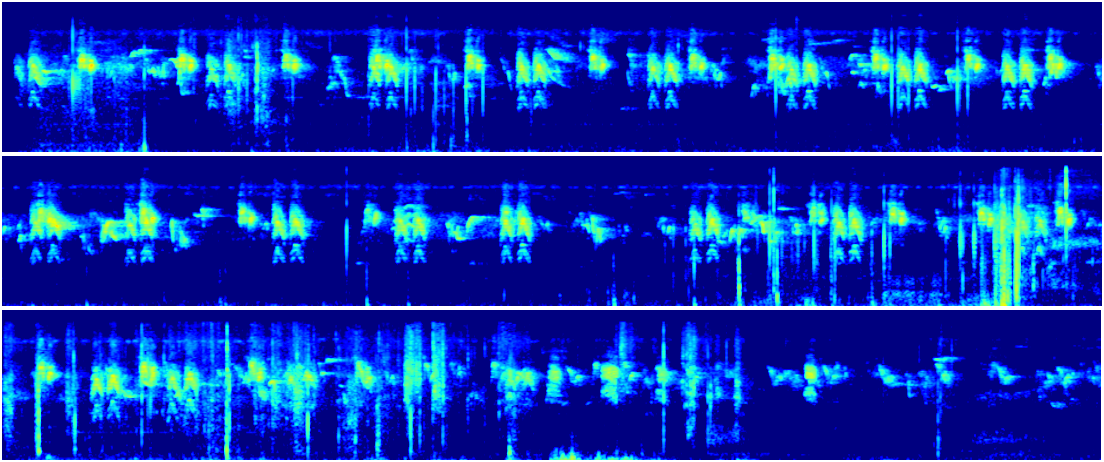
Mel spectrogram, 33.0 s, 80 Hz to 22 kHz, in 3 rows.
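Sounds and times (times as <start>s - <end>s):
young starling raspy chirps: 20.8s - 25.8s.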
